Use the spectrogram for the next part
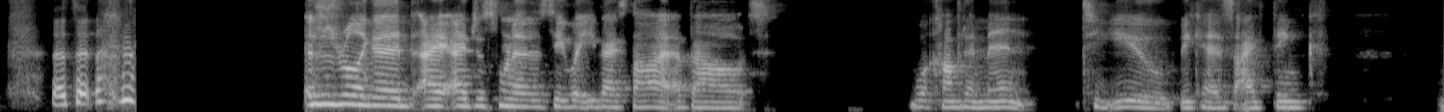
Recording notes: This episode was recorded from a video conversation, so you'll have to forgive the fact that it sounds like I'm in a tin can. It wasn't originally intended for podcast listening.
